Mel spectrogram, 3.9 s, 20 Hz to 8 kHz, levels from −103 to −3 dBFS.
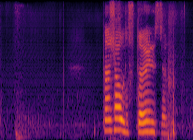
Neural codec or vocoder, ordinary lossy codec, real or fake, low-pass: codec, 16 kHz, 1 kbps, X-Codec, HuBERT features, trained on general audio; none; fake; none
